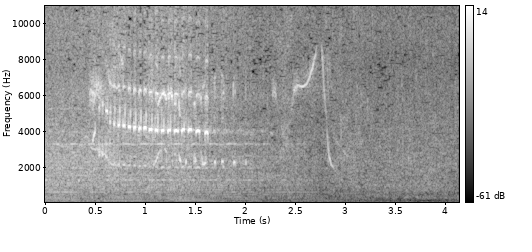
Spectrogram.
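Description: Dolphin calls: a rapid pulsed buzz with a whistle-like tone lasting about a second, then a short high whistle that rises and falls, over a soft hiss. Orchestral music fades out at the start.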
